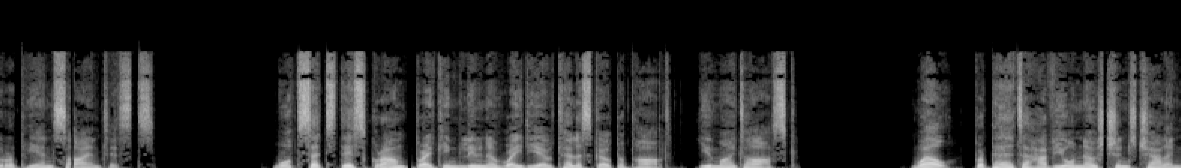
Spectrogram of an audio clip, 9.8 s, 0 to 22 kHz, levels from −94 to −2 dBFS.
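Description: At 0.58 s, 3.39 s and 9.18 s the sound drops out for about 33, 42 and 50 ms, then resumes where it stopped. These are gaps at joins of encoded pieces: separately encoded segments were spliced untrimmed, leaving encoder delay and padding as silence.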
